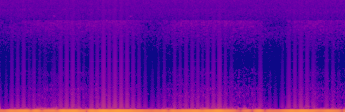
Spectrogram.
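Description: Deep, low bass drone opening a metalcore song, a single low tone that swells and dips in loudness without any other instruments.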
